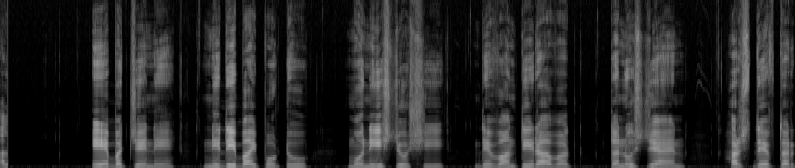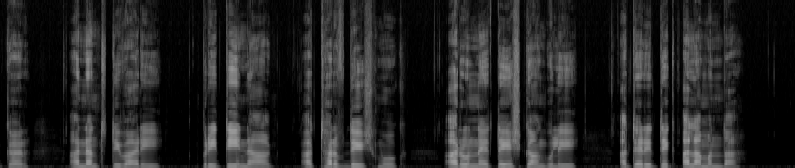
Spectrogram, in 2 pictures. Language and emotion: Punjabi, neutral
